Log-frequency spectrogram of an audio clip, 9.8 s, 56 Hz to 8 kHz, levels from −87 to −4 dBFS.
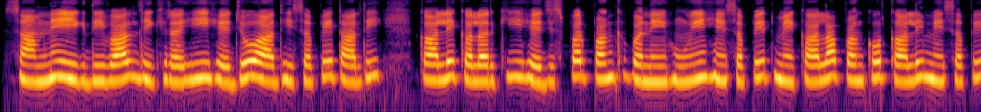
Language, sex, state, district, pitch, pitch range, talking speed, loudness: Hindi, female, Bihar, West Champaran, 240 Hz, 225-260 Hz, 175 wpm, -16 LUFS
